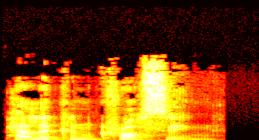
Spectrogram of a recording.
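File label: "pelican crossing", English, British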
